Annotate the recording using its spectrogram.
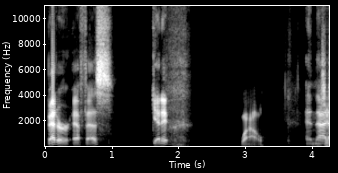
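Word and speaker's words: Btrfs: is also BTR FS which apparently is supposed to be pronounced better FS get it wow and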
